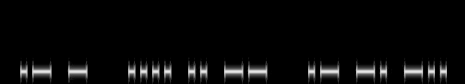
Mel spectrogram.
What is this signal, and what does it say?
Morse code, heard as a keyed tone, about 20 wpm, 600 Hz. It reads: AT HIM AND
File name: the old man and the sea part 2 20wpm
